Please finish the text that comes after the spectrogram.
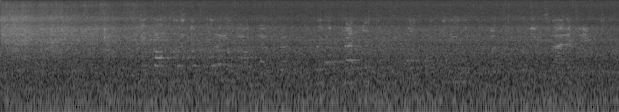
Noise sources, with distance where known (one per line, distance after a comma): unidentified human voice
